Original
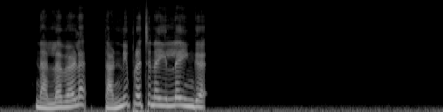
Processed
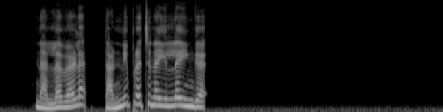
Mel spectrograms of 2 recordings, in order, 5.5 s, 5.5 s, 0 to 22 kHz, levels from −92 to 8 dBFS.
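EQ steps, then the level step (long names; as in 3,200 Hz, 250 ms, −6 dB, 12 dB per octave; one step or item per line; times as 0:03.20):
high-pass filter 90 Hz 6 dB per octave
high-shelf EQ 3,100 Hz +12 dB
0.0 dB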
